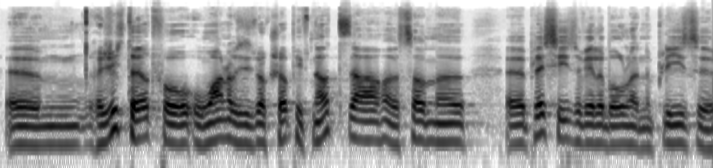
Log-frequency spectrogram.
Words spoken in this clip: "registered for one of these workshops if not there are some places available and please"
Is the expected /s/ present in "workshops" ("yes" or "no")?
no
